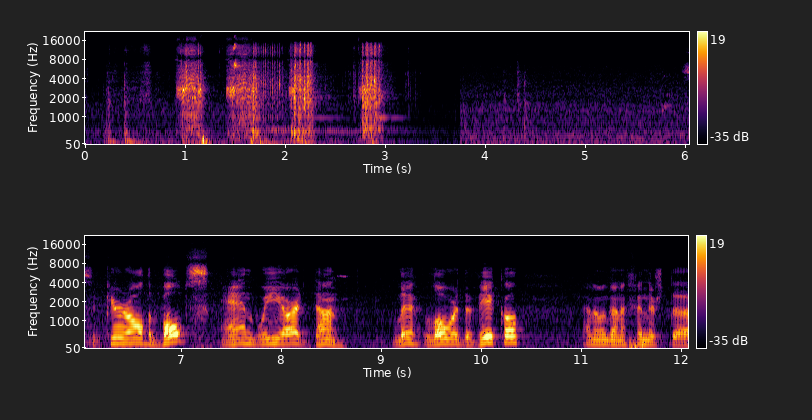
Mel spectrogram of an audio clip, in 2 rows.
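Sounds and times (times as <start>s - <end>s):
impact wrench hammering: 0.9s - 3.4s.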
